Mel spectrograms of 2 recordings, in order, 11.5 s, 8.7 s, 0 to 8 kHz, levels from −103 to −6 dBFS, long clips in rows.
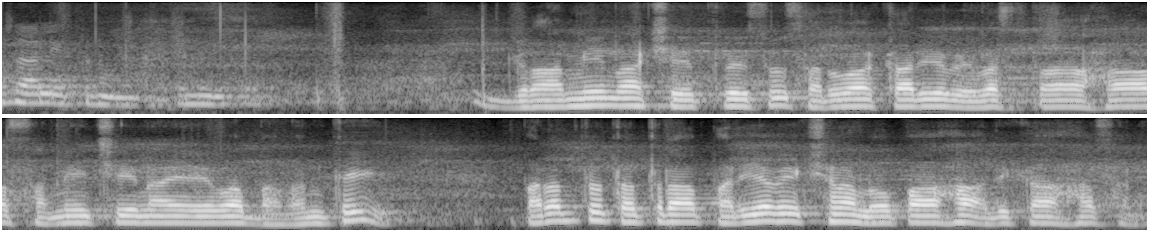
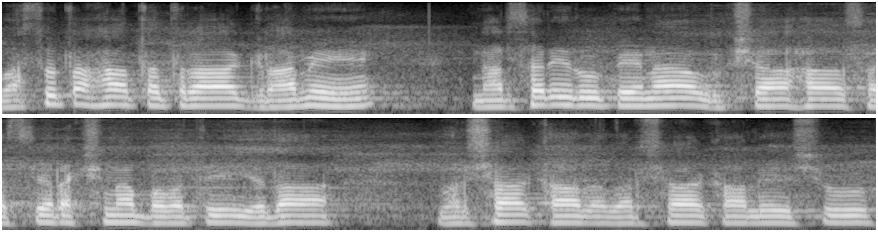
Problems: background sounds at intervals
